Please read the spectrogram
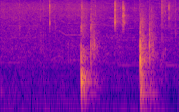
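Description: Two brief, clipped voice sounds, one about a second in and another near the end, each short and sudden, against a faint room background.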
